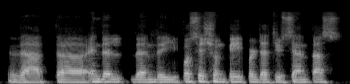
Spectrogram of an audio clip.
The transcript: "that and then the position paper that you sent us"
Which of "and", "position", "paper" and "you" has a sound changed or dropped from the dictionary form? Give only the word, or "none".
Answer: position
